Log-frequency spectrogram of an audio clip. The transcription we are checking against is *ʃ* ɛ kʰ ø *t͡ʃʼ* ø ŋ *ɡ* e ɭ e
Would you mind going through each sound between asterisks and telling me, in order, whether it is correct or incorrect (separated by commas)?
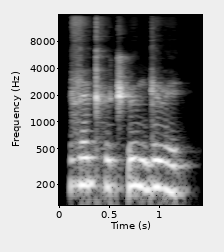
incorrect, correct, correct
